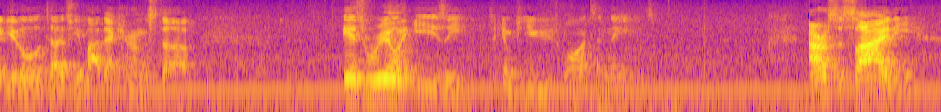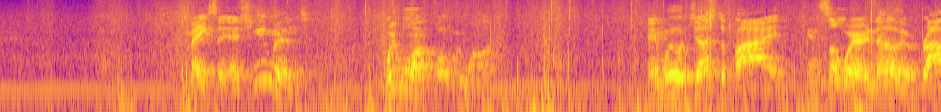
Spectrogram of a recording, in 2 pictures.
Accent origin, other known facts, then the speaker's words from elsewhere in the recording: Ware Shoals, South Carolina, United States; When we were growing up, I grew up on the Mill Hill in Wareshoals, on Lee Street, and we didn't have air conditioning.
